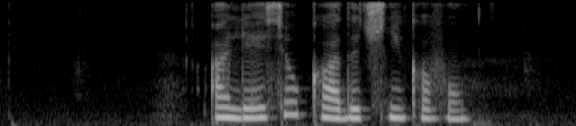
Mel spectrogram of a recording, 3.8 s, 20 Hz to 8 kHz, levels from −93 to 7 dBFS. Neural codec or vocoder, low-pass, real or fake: none; 7.2 kHz; real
